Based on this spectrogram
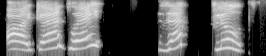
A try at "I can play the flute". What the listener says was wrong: لا بس مش عايزها متقطعة كده يلا تاني I اسمعيني I can play the flute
